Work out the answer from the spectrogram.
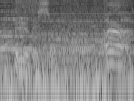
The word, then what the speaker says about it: Ubisoft: It is actually pronounced Ubisoft. The French.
